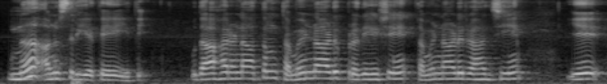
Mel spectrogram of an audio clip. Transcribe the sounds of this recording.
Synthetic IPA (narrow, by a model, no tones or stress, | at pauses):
nɐɐ̰nusɾijɐt̪eːit̪i | ud̪aːɦɐɾɐɳaːt̪ɐmt̪ɐmiɭnaːɽupɾɐd̪eːʃeːt̪ɐmiɭnaːɽuɾaːd͡ʒje | eː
